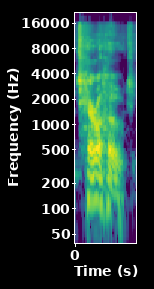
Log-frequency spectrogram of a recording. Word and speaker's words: Terre Haute: After cat lunch, we are off to Terre Haute in Certain. Rhymes with boat to Muncie, and inserting Dawn makes everything a little bit more interesting.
